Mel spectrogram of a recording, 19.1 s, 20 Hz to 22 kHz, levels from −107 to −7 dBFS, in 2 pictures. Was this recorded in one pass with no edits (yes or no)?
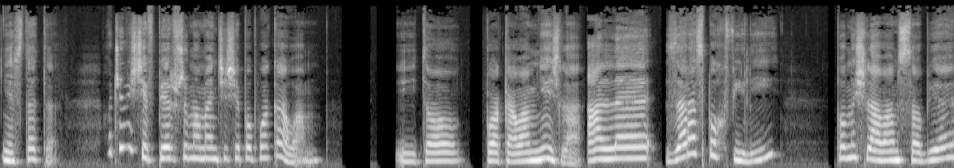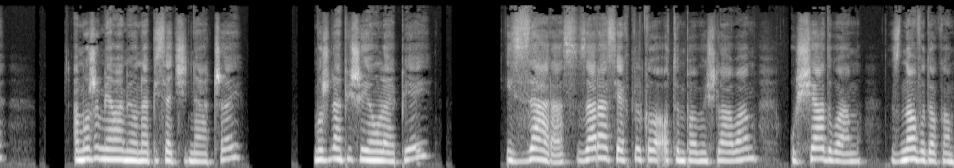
yes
